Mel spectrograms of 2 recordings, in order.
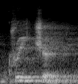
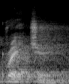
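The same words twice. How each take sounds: First: The first vowel is a long 'ee' sound. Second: The first vowel is a short 'eh' sound. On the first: The speaker calls it right. "ces deux lettres-là se prononcent I" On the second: The speaker calls it wrong. "Et non E"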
